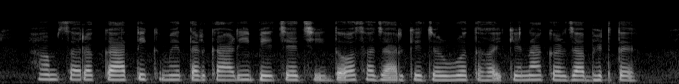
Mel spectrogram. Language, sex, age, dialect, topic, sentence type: Maithili, female, 25-30, Bajjika, banking, question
